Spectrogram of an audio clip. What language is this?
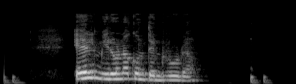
Galician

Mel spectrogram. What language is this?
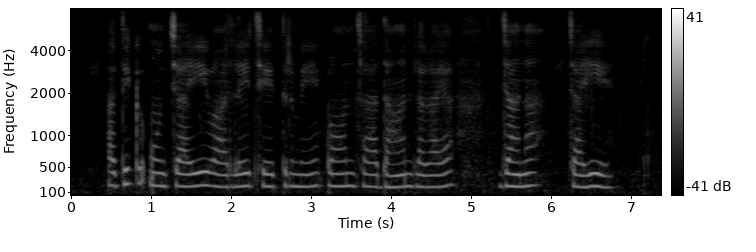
Hindi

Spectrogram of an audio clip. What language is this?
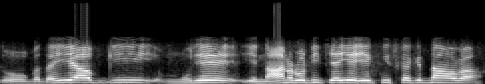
Hindi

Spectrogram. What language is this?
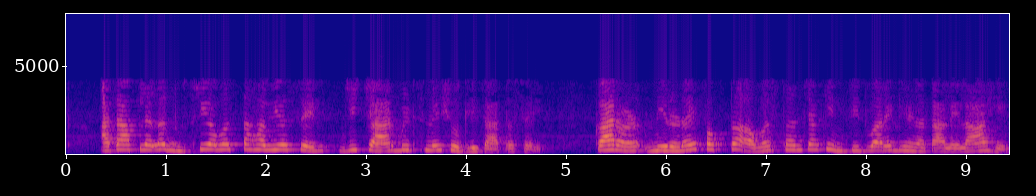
Marathi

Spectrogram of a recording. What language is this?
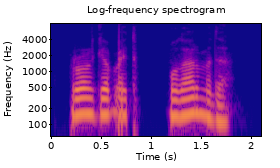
Uzbek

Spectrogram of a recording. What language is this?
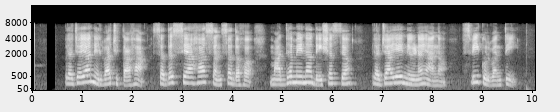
Sanskrit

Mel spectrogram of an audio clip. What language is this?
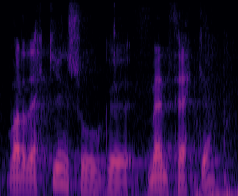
Icelandic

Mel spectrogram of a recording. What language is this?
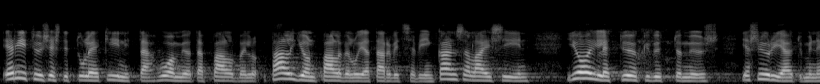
Finnish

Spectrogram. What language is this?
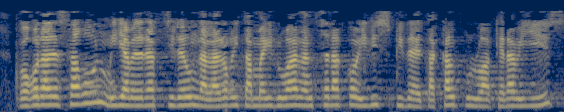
Basque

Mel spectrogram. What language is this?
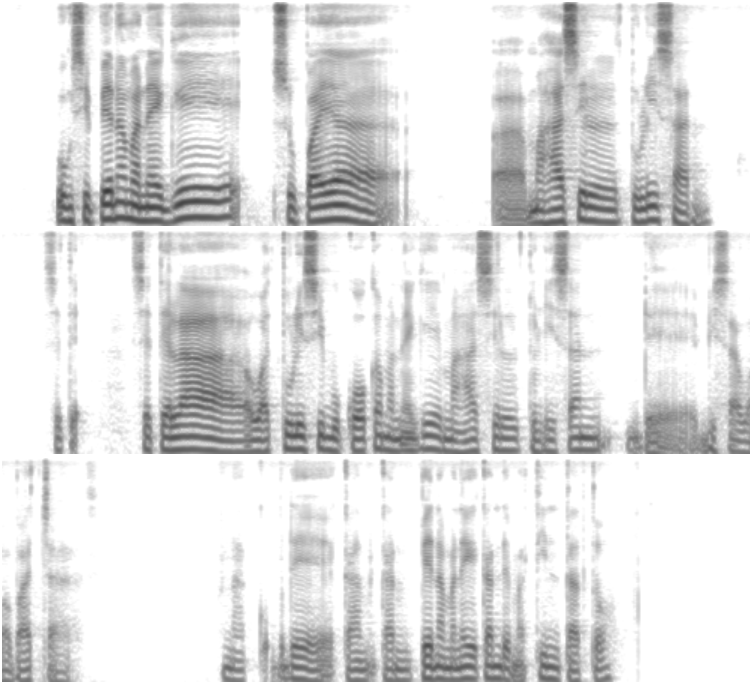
Loloda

